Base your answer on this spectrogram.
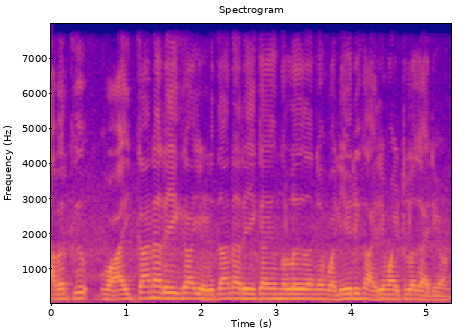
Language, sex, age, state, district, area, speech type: Malayalam, male, 45-60, Kerala, Palakkad, rural, spontaneous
